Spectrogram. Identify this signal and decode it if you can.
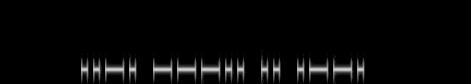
Morse code, heard as a keyed tone, about 20 wpm, 700 Hz. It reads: F8IP
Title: DXCC-100 Call Signs - 4 Characters - Repeated 2x - 20wpm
